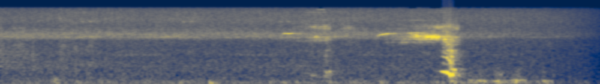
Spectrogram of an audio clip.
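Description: A dog gives a single short bark about three seconds in, the loudest sound here, after a fainter sound a little under a second earlier.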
